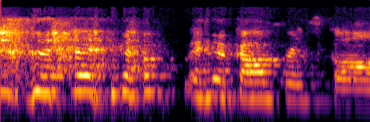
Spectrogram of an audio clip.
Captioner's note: chuckles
